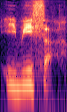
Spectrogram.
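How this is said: It is said with a Spanish pronunciation.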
